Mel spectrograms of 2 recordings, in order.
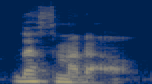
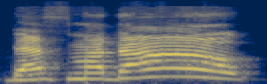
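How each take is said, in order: First: Said in the usual way. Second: Very loud, high, stretched-out holler; mock proud shout, long final word; hollered catchphrase. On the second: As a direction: belt it out slow like folks bragging. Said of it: "You know when they say".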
